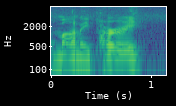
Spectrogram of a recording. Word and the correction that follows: Manipura: or Manipura, excuse me, and that's probably still pronounced wrong, so shoot me,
